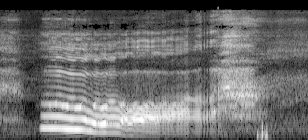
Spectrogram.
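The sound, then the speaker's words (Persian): A human voice imitates a dragon yawning with one long, drawn-out moan. Its pitch sinks partway through, and it ends in a breathy, airy exhale before cutting off. “اژدها تکونی خورد و چشماشو باز کرد. تا ققلی رو دید خمیازه‌ای کشید”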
